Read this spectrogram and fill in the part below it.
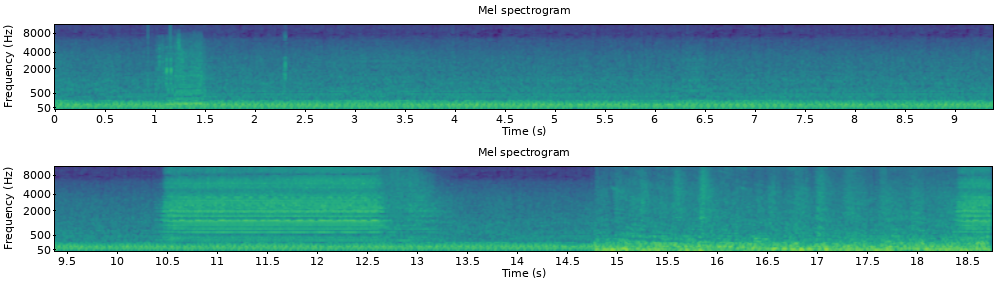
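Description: A train engine rumbles steadily.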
